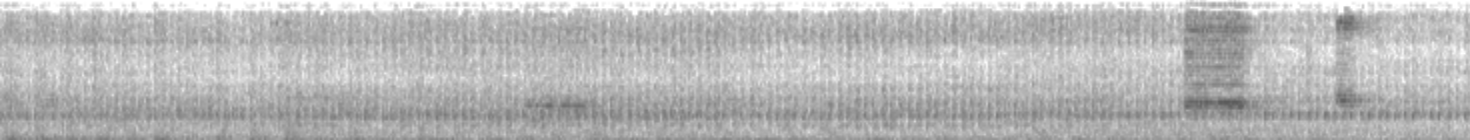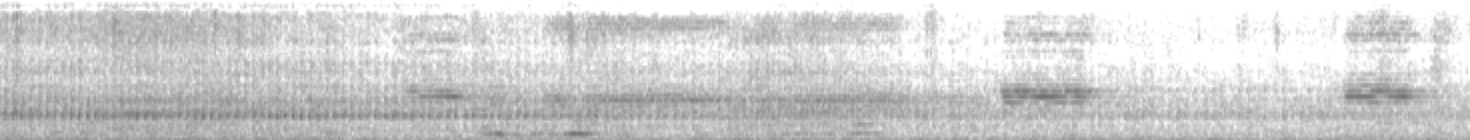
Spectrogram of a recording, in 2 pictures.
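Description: A vehicle engine rumbles low and steady from inside a car.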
